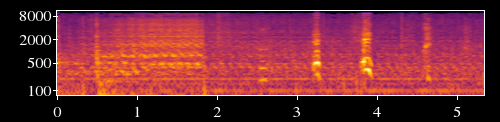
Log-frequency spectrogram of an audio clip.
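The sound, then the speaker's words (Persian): An old car engine cranks without catching: a rough, churning burst of starter noise lasting over a second, then it stops, followed by a few short knocks. “چند تا که ساله، صد تا استارت هم بزنی روشن نمیشه.”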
